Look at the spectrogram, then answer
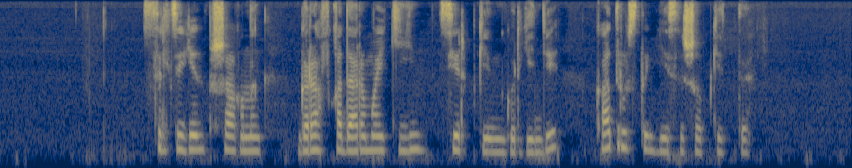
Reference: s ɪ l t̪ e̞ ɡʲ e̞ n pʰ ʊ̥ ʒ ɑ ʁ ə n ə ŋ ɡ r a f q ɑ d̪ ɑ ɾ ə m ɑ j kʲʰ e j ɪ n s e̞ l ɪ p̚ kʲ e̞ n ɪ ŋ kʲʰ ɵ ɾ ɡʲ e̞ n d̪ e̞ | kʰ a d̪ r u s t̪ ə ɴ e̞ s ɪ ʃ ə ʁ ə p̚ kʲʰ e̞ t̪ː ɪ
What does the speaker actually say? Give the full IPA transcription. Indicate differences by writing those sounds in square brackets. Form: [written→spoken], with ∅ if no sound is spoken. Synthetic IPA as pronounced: s ɪ l t̪ e̞ ɡʲ e̞ n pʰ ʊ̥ [ʒ→ʃ] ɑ ʁ ə n ə [ŋ→ɴ] ɡ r a f q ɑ d̪ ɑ ɾ ə m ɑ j kʲʰ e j ɪ n s e̞ [l→ɾ] ɪ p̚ kʲ e̞ n ɪ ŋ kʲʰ ɵ ɾ ɡʲ e̞ n d̪ e̞ | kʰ a d̪ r u s t̪ ə ɴ e̞ s ɪ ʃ ə ʁ ə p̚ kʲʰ e̞ t̪ː ɪ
